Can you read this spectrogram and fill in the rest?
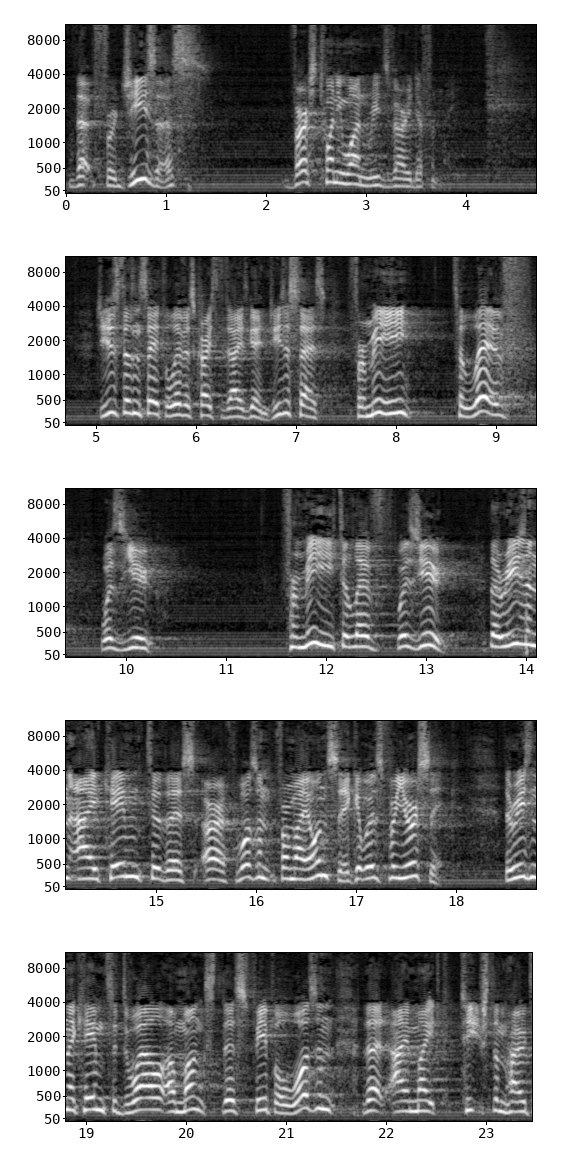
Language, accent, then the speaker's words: English; Scotland, United Kingdom; as a Scottish Presbyterian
